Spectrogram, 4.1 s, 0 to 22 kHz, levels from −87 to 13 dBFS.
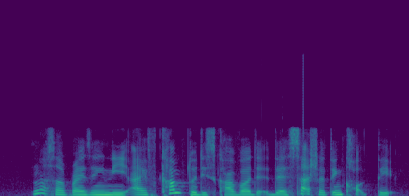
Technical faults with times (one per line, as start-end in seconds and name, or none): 2.62-3.65 CD scratch ticks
